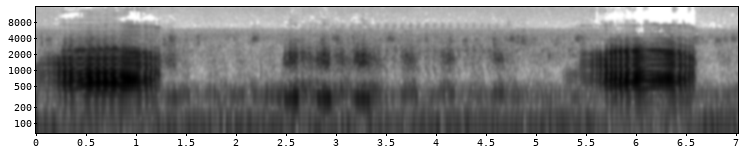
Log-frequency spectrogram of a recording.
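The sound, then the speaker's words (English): A captured frog gives its distress call: two loud, drawn-out, strongly harmonic wails, one at the start and one near the end. Quieter, broken croaking sounds fall between them. “I understand you got up close and personal with one of these frogs. Oh, yes. Very often, if you capture one, and you don't have to hurt it or squeeze it, but it'll give a distress call that's really quite a remarkable sound.”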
